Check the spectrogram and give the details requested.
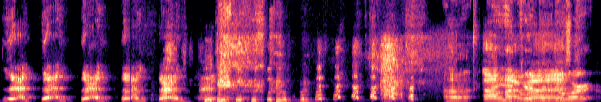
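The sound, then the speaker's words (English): A person gives a loud, drawn-out belch of about a second, deep and rumbling, right after a stretch of choppy voiced sounds and breathy bursts from a speaker. “I entered the door as I belch.”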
